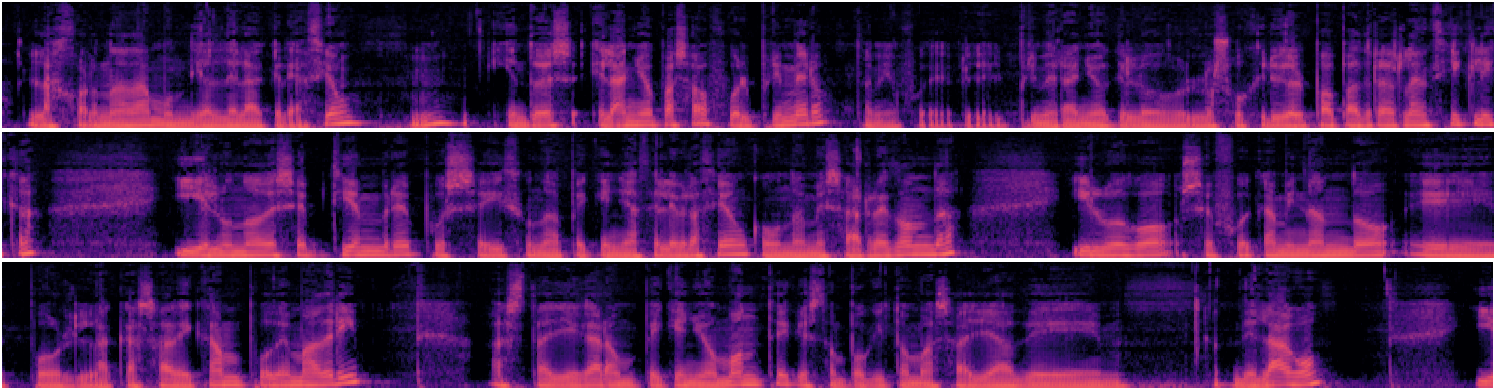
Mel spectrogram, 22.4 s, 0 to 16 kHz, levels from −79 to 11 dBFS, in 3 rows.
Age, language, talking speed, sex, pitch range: 30-49, Spanish, 195 wpm, male, 85-110 Hz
